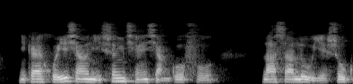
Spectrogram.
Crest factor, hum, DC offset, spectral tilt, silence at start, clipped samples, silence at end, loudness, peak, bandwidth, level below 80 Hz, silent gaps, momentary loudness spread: 14 dB; none; under 0.1%; -7 dB/octave; 0.2 s; under 0.1%; 0 s; -18 LUFS; -4 dBFS; 7.6 kHz; -54 dBFS; none; 10 LU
